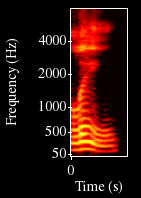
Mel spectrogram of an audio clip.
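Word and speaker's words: לי: with stuff like this because Lee is not literally a word it's the LED and the yo that have been put together and so you pronounce it Lee but the lamed is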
